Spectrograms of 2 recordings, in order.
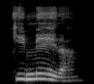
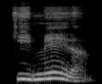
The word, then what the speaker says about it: quimera: Miren esta palabrita, quimera, ¿no? Yo no produzco la U, quimera, por lo tanto no es un diptongo, ¿no? Yo escribo la U, sí, pero no la produzco.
